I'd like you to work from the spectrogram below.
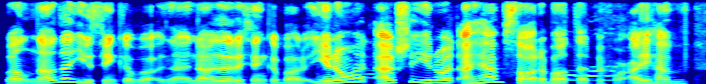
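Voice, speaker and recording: A game livestreamer chats casually with his viewers while playing, rambling and rephrasing himself as he goes. His voice is a bit high and fairly bright, with huge pitch swings and a fast pace. There's slight background noise.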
